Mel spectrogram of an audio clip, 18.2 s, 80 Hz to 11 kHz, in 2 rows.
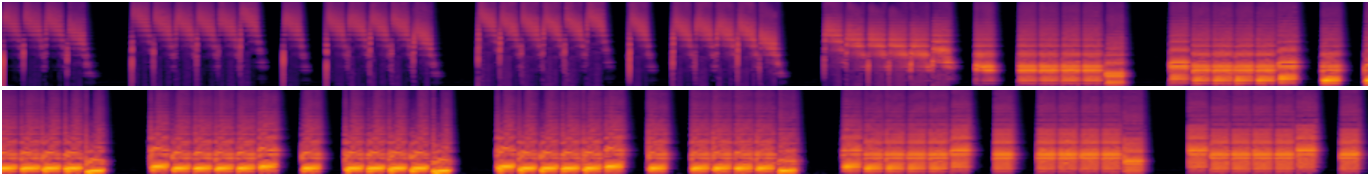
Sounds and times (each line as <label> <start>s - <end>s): synth acid loops 0.0s - 18.2s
